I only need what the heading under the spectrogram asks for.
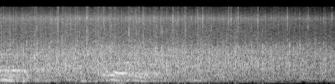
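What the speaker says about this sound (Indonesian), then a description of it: "Tepuk tangan dulu buat Mas Gibran." Loud, continuous crowd applause fills a hall at a political victory consolidation rally for Prabowo and Gibran, steady throughout with voices mixed in beneath the clapping.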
